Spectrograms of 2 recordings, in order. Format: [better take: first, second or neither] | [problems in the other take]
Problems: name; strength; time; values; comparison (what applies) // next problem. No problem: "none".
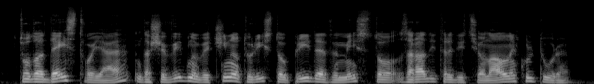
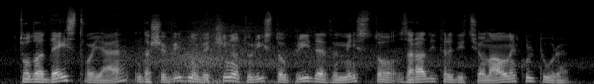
first | background sound (Car passing by); 17 dB below the speech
